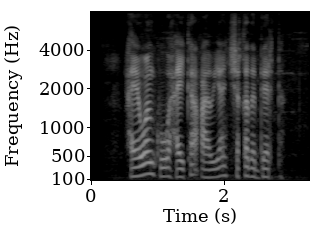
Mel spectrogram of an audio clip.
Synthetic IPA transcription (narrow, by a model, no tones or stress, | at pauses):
ħɑjɐwaːŋkʰʊwɑħɑjkʰɐʕɑːwɪjaːnʃɑqɑðɐbɛːrt̪ʰɐ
